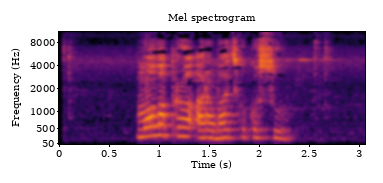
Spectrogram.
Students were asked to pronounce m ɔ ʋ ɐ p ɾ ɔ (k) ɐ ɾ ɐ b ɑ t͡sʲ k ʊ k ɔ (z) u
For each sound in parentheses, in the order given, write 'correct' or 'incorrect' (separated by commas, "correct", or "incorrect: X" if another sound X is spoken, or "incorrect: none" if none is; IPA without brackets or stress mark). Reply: incorrect: ʔ, incorrect: s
